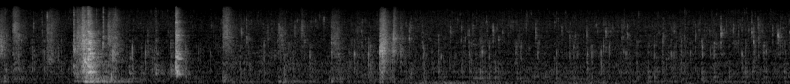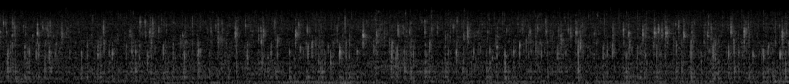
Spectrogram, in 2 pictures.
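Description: Breaded bacon schnitzel frying in hot oil in a cast-iron skillet: a steady sizzle with dense fine crackling. A few louder sharp pops or knocks come in the first four seconds.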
